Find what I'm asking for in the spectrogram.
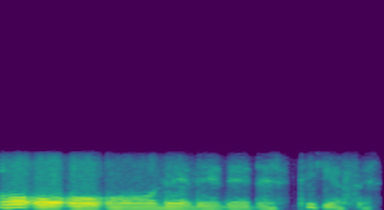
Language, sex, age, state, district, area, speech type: Assamese, female, 60+, Assam, Goalpara, urban, conversation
